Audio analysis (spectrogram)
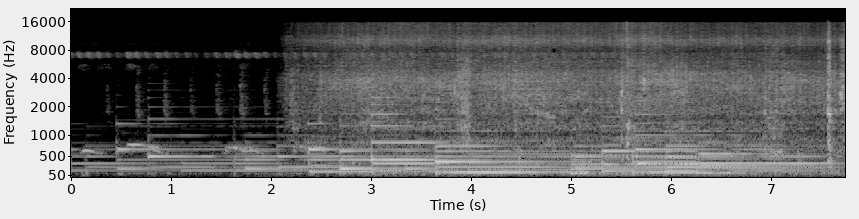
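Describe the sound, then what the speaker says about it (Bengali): Chicken pieces stir-fried with spices in a pan: a loud, continuous hissing sizzle that bursts in after a short quiet stretch and holds steady, under prominent background music. "মাংসগুলো দিয়ে কিছুক্ষণ নাড়াচাড়া করে কষিয়ে নেব"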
